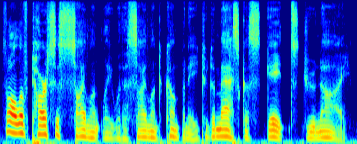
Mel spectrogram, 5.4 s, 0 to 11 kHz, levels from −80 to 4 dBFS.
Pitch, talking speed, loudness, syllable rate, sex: 110 Hz, 145 wpm, -21 LUFS, 4.4 syllables/s, male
